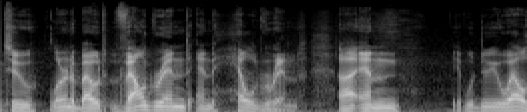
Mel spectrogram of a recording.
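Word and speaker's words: Helgrind: learn about valgrind and helgren and it would do well to pronounce them correctly the endings are pronounced grinned and not grind where do they take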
